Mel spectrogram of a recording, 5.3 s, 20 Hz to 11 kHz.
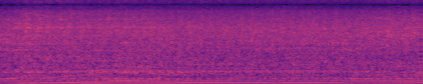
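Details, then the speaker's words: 1999 Jeep Wrangler TJ Dana 35 rear differential after bearing rework, RTV sealed, fresh oil, on a jack with wheels spinning: steady even drone, no whine, clunk or grind; differential sounds healthy. "It sounds good, I don't hear anything."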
